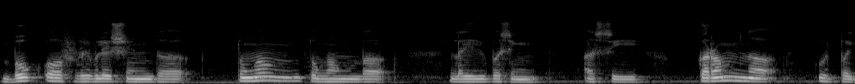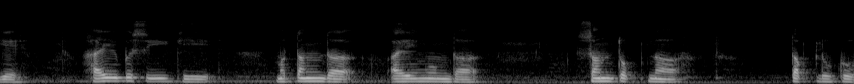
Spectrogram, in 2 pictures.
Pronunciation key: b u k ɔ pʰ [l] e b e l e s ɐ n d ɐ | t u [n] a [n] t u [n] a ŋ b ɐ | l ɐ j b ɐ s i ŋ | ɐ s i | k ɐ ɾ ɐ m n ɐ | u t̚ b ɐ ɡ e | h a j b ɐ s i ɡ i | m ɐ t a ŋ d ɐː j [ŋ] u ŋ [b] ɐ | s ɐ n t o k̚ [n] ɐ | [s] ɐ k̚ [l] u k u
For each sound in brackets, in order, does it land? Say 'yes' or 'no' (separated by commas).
no, no, no, no, yes, no, yes, no, yes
